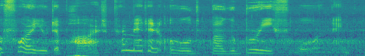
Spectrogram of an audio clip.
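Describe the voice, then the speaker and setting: A woman puts on a character voice, fairly high in pitch, speaking at a moderate pace over loud background noise. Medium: game stream.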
